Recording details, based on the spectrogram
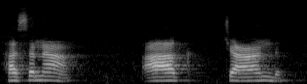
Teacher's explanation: वहीं देखिए जिन स्वरों के उच्चारण में मुंह के साथ साथ नासिका का भी सहायता लेनी पड़ती है, मतलब नाक की भी सहायता लेनी पड़ती है, मतलब मुंह से तो बोल ही रहे लेकिन नाक भी उसमें सहयोग कर रहा है, अर्थात जिन स्वरों का उच्चारण मुख और नासिका दोनों से किया जाता है वे अनुनासिक कहलाते हैं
